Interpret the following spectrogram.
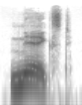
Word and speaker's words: knock: এখানেও প্রতিটি উদাহরণে এন এর আগে কে আছে, তাই এগুলোতে কে সাইলেন্ট বা উজ্জ্ব আছে।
